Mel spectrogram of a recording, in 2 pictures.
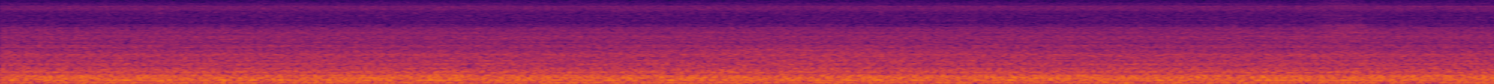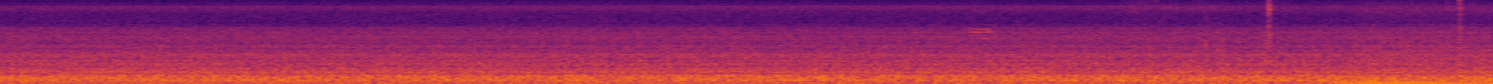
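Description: Traffic passes by on the street.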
